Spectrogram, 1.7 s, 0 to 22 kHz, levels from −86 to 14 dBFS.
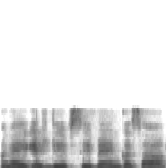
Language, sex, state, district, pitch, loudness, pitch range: Konkani, female, Goa, North and South Goa, 185 Hz, -19 LUFS, 185-190 Hz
